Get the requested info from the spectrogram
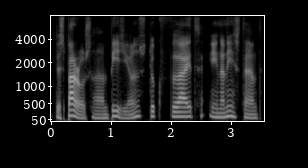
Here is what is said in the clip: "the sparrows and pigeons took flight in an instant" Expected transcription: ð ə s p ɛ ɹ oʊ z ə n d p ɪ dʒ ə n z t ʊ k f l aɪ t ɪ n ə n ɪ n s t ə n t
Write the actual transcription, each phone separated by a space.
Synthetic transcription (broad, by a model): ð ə s p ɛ ɹ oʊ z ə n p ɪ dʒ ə n s t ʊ k f l aɪ t ɪ n ə n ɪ n s t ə n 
